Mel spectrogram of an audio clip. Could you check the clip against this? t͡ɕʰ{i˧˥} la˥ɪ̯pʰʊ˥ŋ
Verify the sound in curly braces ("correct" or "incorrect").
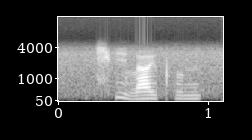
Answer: incorrect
